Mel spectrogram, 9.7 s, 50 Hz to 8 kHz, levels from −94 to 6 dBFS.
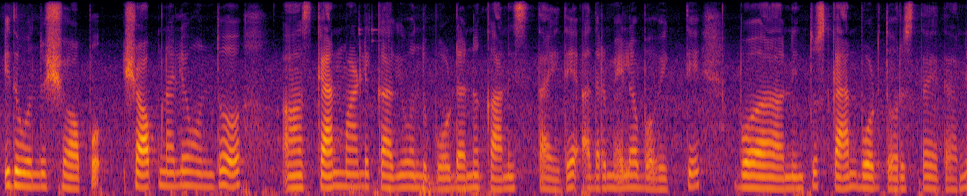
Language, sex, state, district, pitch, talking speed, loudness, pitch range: Kannada, female, Karnataka, Mysore, 180 Hz, 130 wpm, -22 LUFS, 170-190 Hz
